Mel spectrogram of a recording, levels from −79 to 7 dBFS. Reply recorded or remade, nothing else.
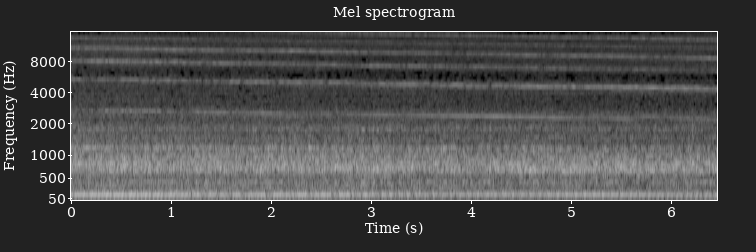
recorded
